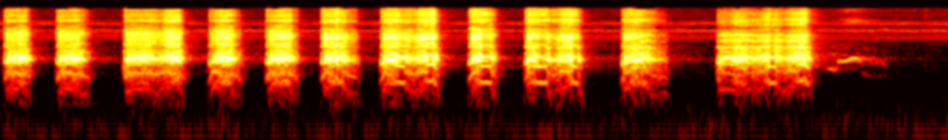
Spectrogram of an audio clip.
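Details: Close, loud calling of a red junglefowl hen used as a lure for males: about a dozen harsh, broad cackling notes in an uneven rhythm, the last one drawn out, then silence.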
